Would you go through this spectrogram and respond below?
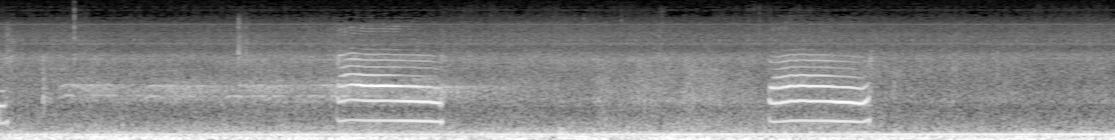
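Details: Stray cat showing strong wariness, recorded with a GoPro, utters two separate drawn-out meows about three seconds apart over a steady low rumbling background.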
